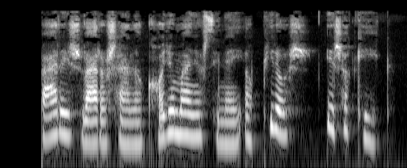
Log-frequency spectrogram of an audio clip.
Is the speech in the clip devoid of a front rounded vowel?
yes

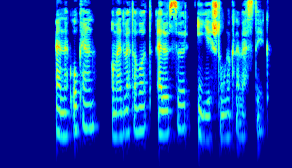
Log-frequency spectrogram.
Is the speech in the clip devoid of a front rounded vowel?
no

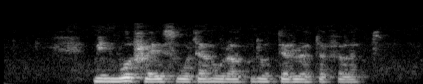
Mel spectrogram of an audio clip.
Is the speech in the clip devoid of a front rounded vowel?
no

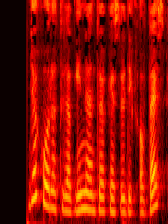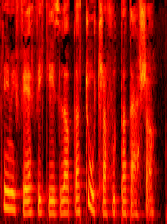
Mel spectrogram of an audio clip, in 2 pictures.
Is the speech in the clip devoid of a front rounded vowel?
no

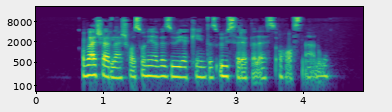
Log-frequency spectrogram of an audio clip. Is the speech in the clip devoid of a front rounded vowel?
no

